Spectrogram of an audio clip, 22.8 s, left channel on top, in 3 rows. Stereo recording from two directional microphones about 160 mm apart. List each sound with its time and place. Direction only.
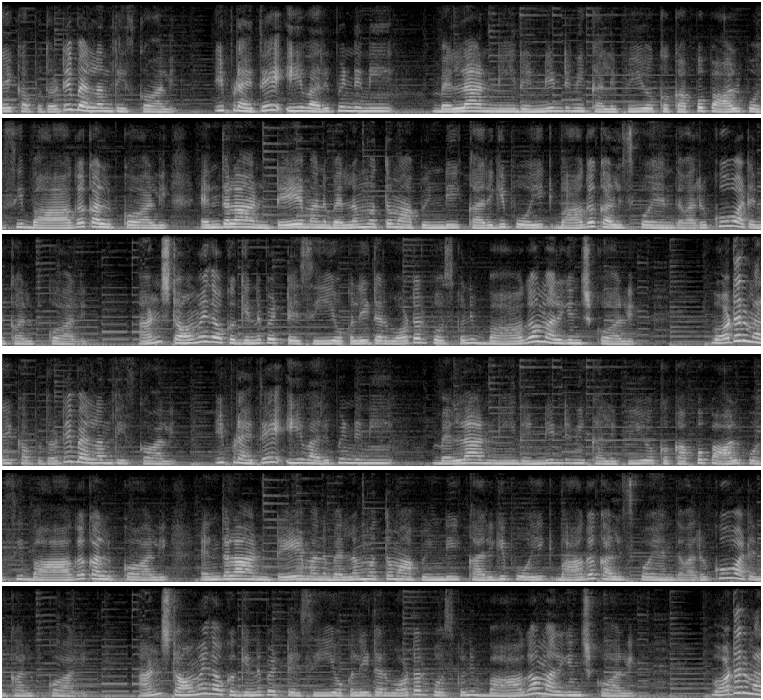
0.0 s speech: 25° left (ahead or behind)
4.9 s music: centre (ahead or behind)
5.4 s speech: 25° left (ahead or behind)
